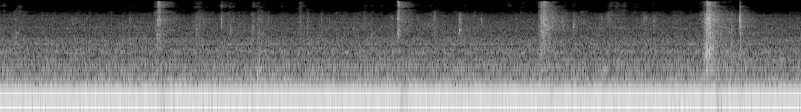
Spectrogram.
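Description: A steady low hum runs throughout, with a few faint, brief clicks and crinkles from hands squeezing a lemon and handling the parchment paper and foil lining the pan.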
